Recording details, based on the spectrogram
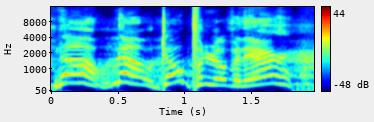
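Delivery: mock yell, high-pitched and drawn out. Retelling how the homeowner yelled about the towel: imitating someone yelling. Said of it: "he starts yelling at me".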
